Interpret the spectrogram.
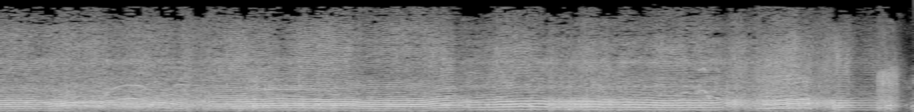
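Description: A hippopotamus letting out one long, loud fart while defecating, a buzzing tone that wavers slightly in pitch and cuts off near the end.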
